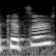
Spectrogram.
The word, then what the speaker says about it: Kitzers: Named her Kitzers. Because it rhymes with scissors.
